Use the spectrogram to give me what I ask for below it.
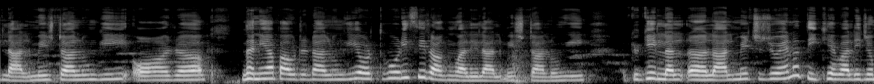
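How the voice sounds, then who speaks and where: A woman's voice: mid-range voice, warm tone, a little hiss or hum. A middle-aged woman from North India narrating a casual home vlog, chatting and explaining each step while she cooks. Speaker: vlogger. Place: home kitchen.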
